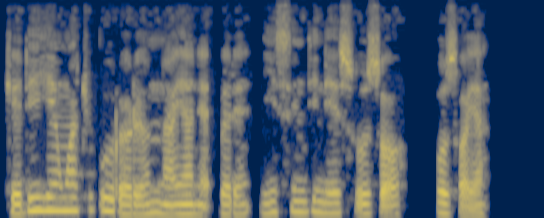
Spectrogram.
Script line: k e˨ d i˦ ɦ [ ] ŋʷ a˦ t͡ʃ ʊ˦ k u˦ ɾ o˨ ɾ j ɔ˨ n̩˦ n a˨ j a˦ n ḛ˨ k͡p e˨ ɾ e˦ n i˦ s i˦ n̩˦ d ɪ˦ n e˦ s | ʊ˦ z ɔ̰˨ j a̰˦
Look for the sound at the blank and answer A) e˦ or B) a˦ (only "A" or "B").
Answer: A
